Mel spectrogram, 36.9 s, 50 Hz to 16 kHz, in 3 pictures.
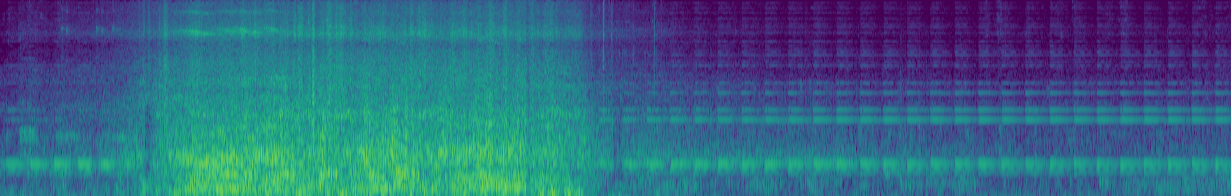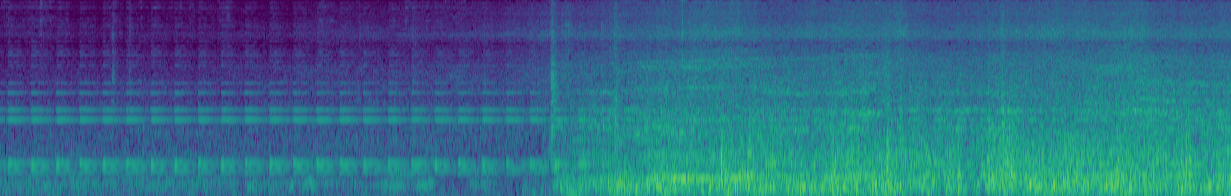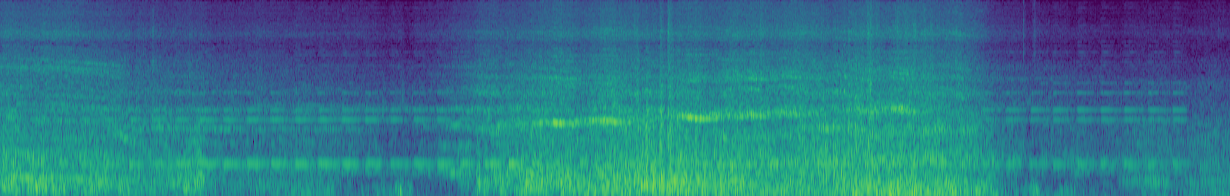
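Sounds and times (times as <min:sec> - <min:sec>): crossing warning bell ringing: 0:00.0 - 0:36.9
electric trains passing: 0:00.0 - 0:36.9.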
